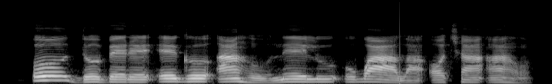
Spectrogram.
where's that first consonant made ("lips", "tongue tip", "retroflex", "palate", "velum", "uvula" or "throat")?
tongue tip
